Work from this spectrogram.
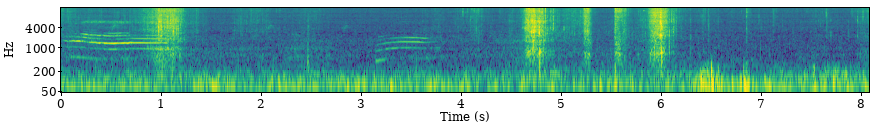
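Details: Large, sweet-natured black neighbourhood cat outdoors, nibbling a person's hand again and again; an opening meow that rises then falls, a shorter second meow, then rustling and knocking handling noises over low rumble.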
